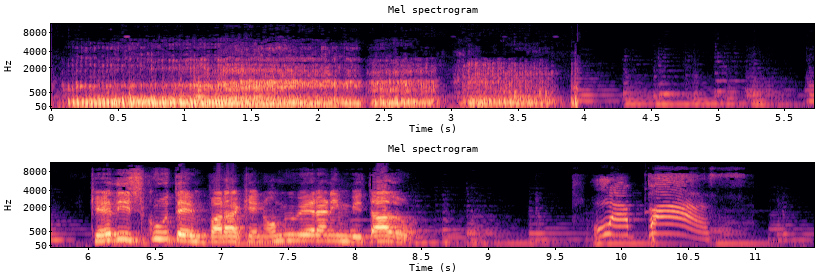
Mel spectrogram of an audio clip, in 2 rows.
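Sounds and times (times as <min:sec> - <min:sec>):
tiger roaring: 0:00.0 - 0:04.0
speech: 0:06.0 - 0:08.5.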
